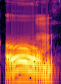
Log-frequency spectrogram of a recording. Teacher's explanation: जिसके उच्चारण में दीर्घ से भी अधिक समय लगता है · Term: प्लुत स्वर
